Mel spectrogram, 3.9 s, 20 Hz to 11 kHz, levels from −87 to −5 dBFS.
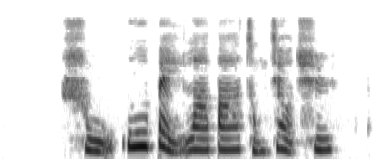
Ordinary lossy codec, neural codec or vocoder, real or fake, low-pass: MP3, 64 kbps; none; real; 7.2 kHz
